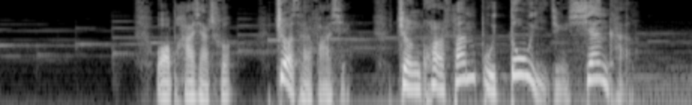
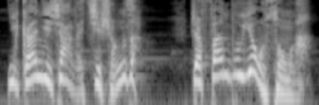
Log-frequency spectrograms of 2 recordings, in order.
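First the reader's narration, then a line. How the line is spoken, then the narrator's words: Shouting. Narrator (Chinese): 他喊道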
